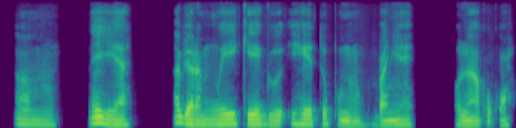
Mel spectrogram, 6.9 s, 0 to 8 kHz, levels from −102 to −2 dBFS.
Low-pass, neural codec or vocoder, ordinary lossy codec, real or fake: 7.2 kHz; codec, 16 kHz, 2 kbps, X-Codec, WavLM features, trained on Multilingual LibriSpeech; none; fake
